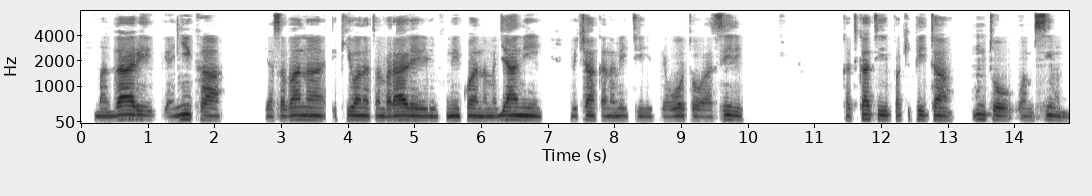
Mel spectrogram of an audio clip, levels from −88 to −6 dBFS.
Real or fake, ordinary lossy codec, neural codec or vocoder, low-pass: real; AAC, 32 kbps; none; 7.2 kHz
